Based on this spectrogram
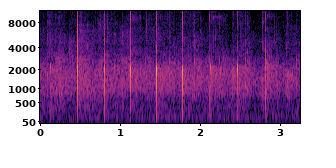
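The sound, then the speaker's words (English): Steady, evenly paced hand clapping, about nine sharp claps roughly three per second over a faint background hiss, with no talking; an audience at a church service at Genesis applauds to thank people after a prayer. “Let's thank them one more time. Appreciate them.”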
